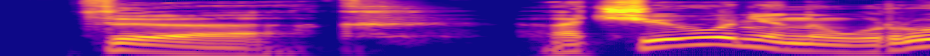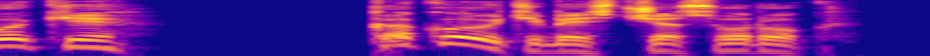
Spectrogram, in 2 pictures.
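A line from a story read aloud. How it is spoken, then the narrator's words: Menacing question. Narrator (Russian): вопросил он, грозно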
